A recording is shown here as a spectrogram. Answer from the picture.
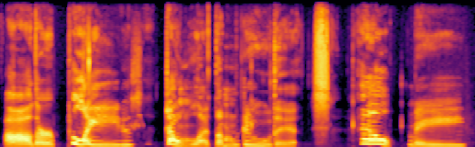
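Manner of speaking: high squeaky puppet voice protesting; Pinocchio. Acted. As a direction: pitch way up like a wooden boy. Pinocchio begs his father.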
